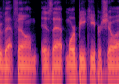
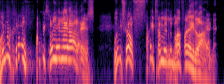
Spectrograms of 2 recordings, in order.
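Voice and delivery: put-on British statesman voice, higher and louder; 8 dB louder than usual. Trying an impression after being asked who to try: Winston Churchill voice. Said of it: "Winston Churchill".

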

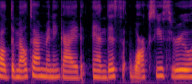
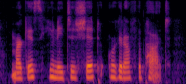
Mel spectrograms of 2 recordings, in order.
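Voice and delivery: mock very stern, strict tone; 3 semitones lower than usual. A mother retelling what she told her child on the potty: retelling a very stern voice. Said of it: "I said in a very stern voice".

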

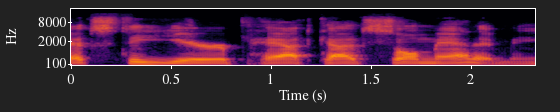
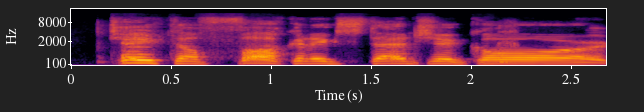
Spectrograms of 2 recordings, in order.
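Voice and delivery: put-on high drunken scream, "cord" dragged out; 9 semitones higher, 4 dB louder than usual. Retelling a golf outing, screaming at each person who wins something, retelling a drunken scream. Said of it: "I'm screaming at every single person that wins something".

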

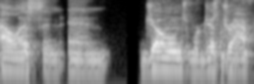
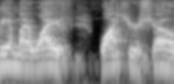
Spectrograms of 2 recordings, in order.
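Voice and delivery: mock thrilled, excited, starstruck fan gushing; 4 semitones higher than usual. Retelling a hockey player's message, imitating him freaking out. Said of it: "He's, like, freaking out".

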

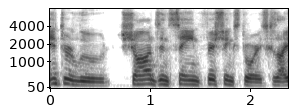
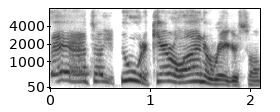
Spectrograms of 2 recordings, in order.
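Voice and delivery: mock brash, boastful, very high, loud voice; 9 semitones higher than usual. Retelling a guy reeling in fish and yelling at them, imitating him mouthing off. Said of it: "he's running his mouth".

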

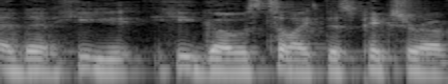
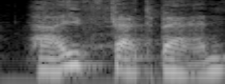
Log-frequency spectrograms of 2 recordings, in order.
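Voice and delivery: plummy British accent, put-on cartoon infant voice. Asked for another impression, the speaker does Stewie: Stewie impression. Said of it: "Go ahead and do Stewie".

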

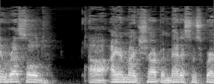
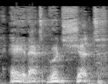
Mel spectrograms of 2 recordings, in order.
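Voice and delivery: rough, creaky, gravelly character voice; 4 semitones higher than usual. Answering a request for an impression of Vince McMahon. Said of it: "give us your best Vince McMahon impersonation".

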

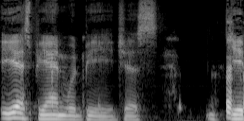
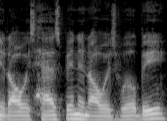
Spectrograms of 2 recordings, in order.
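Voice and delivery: plain

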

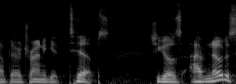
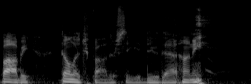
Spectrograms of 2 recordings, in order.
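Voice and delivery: normal talking voice

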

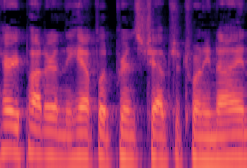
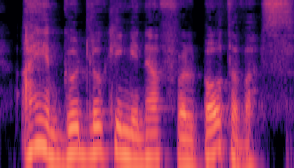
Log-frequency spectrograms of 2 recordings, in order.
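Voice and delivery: put-on tentative, unsure, hesitant French accent. Quoting Fleur Delacour's line from the book: French accent. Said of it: "I'm not confident in my French accent".

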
